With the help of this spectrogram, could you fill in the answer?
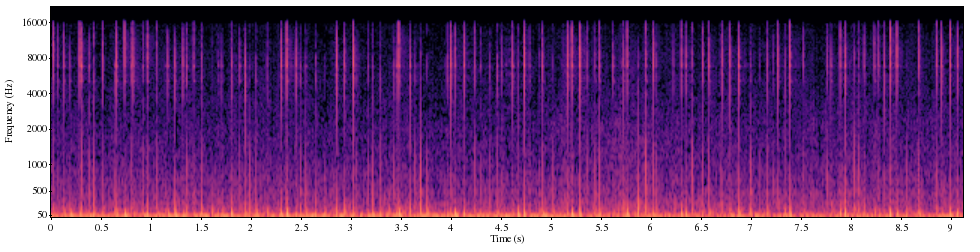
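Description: Long nails tap and scratch a solid red faceted wax pillar candle. The result is a quiet, steady stream of quick, irregular clicks and scrapes, each dull and very short, with bright ticks over a soft low thud.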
